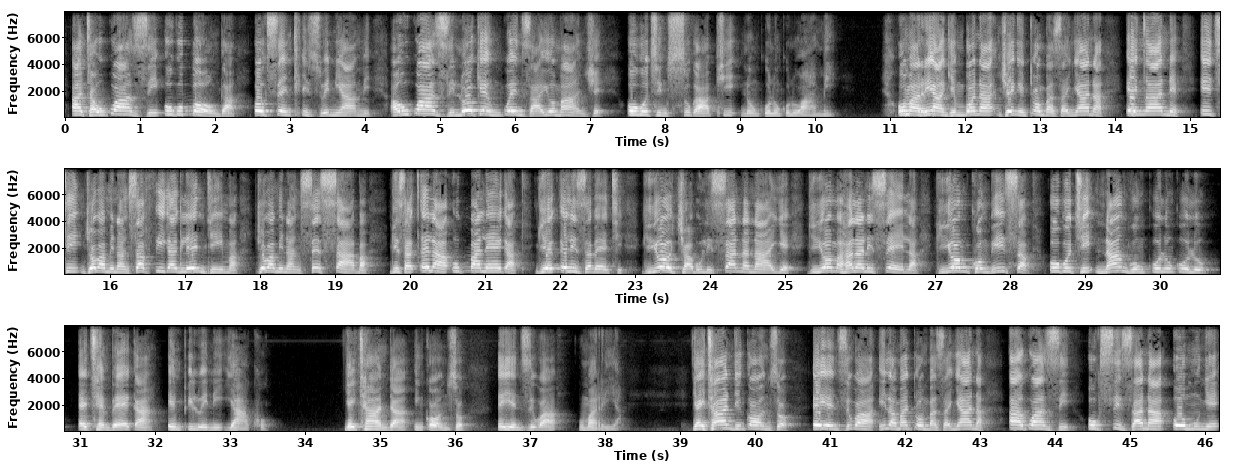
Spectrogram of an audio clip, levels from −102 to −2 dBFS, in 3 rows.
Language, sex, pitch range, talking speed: English, male, 175-250 Hz, 70 wpm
